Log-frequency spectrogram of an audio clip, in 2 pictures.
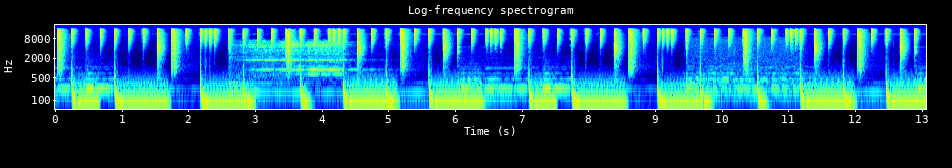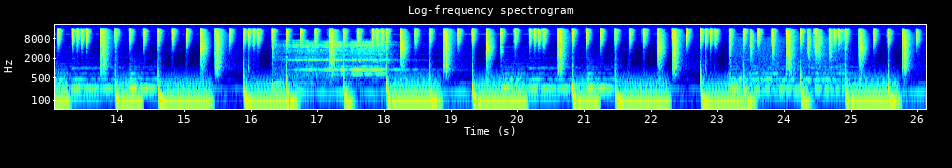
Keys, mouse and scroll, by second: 1.1-1.5 alt+scroll down 1, 1.6-1.9 alt+scroll up 1, 2.6 space, 3.2 space, 4.3 space, 6.9 ctrl+z, 7.7 alt+scroll up 1, 8.7 space, 10.2 alt+scroll up 1, 11.3 space, 12.2 space, 12.7 space, 13.2 alt+scroll down 1, 13.4 alt+scroll up 1, 16.6 space, 16.8-17.2 alt+scroll up 1, 18.2 alt+click, 19.1-19.5 alt+scroll down 1, 20.8-21.2 alt+scroll down 1, 21.2-21.6 alt+scroll up 1, 22.3 space, 22.9 space, 23.9 alt+click.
